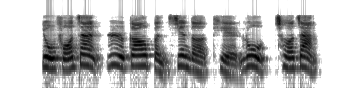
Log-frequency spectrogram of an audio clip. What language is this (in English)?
Chinese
